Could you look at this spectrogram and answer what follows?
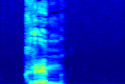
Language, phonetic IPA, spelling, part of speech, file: Polish, [krɨ̃m], Krym, proper noun, Pl-Krym.ogg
